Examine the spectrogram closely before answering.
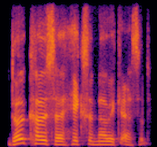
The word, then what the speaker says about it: docosahexaenoic acid: If you really want to know how you pronounce it, it's docosahexaenoic acid.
